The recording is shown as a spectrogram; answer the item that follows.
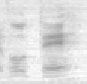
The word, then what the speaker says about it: Voltaire: muito conhecido na verdade se inscreve voltaire em português mas se pronuncia vou ter ele em todas as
